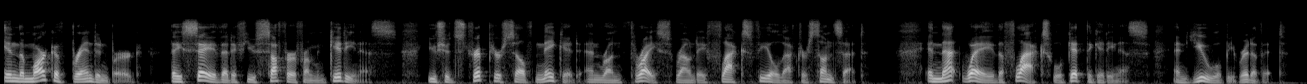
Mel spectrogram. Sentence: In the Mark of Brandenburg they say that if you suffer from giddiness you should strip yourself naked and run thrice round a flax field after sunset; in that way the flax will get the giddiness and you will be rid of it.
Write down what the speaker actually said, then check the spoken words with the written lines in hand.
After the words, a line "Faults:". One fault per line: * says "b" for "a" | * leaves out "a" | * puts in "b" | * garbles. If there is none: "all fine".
In the Mark of Brandenburg they say that if you suffer from giddiness you should strip yourself naked and run thrice round a flax field after sunset; in that way the flax will get the giddiness and you will be rid of it.
Faults:
all fine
